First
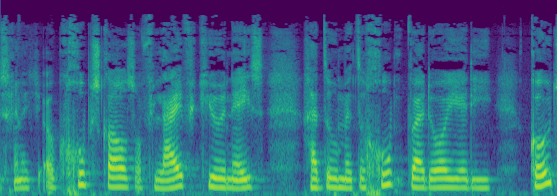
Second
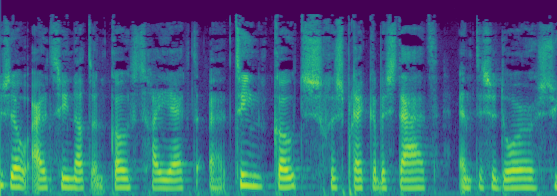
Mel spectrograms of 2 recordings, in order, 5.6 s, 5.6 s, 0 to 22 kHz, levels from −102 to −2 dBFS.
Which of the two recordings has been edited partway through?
second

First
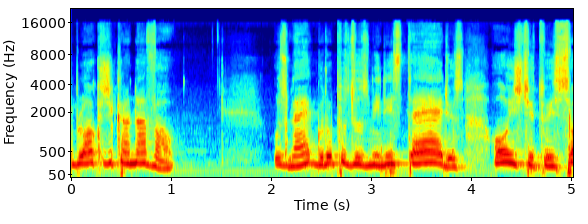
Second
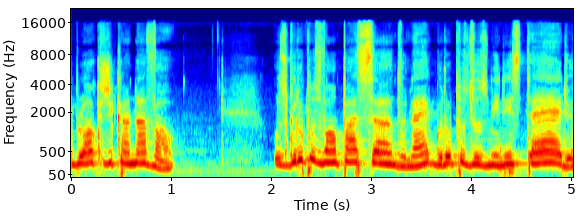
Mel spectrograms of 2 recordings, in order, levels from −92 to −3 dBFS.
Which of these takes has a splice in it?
first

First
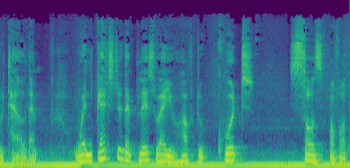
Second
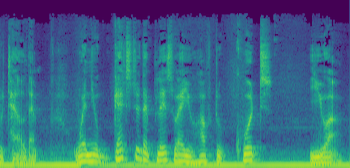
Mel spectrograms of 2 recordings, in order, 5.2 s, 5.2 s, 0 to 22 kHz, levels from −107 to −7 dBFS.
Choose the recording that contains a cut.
first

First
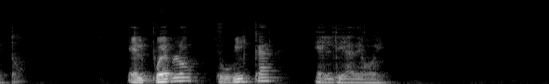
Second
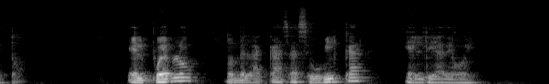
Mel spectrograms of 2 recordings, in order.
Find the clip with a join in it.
first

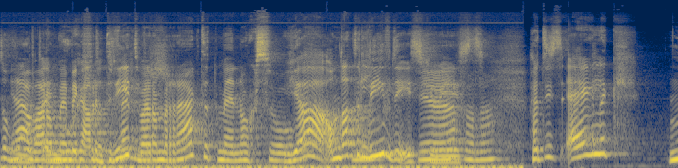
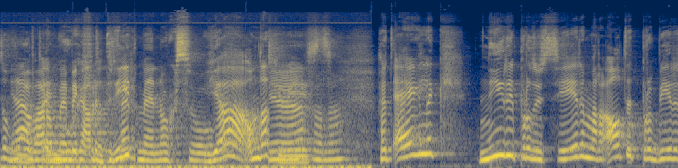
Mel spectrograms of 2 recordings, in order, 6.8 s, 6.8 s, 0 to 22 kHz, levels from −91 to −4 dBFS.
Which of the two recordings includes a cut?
second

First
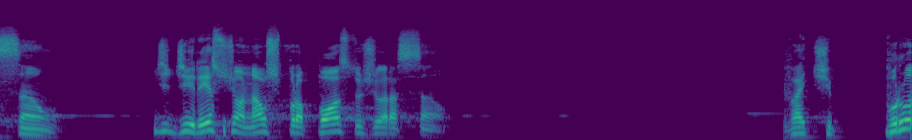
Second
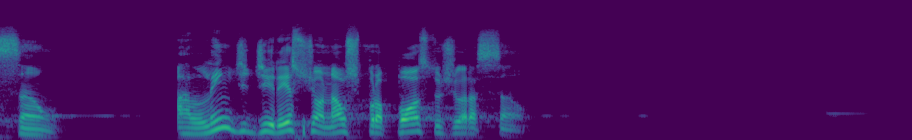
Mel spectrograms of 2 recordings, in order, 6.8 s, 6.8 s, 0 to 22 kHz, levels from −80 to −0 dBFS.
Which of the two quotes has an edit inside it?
first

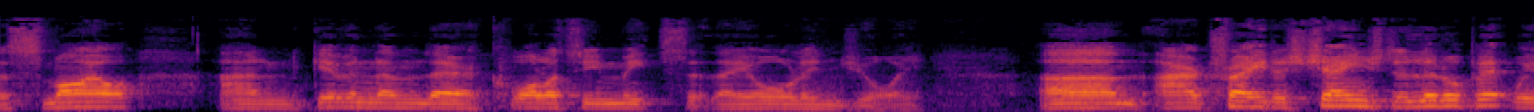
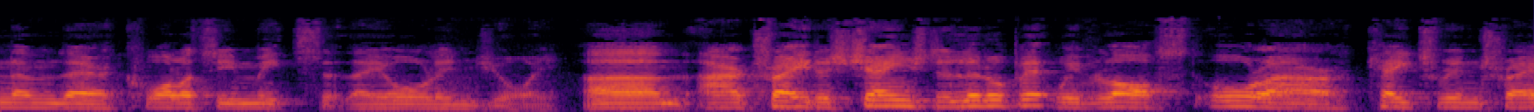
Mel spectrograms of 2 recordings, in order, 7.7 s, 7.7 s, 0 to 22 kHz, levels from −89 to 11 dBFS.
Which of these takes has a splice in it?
second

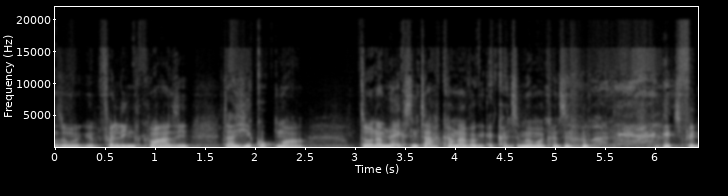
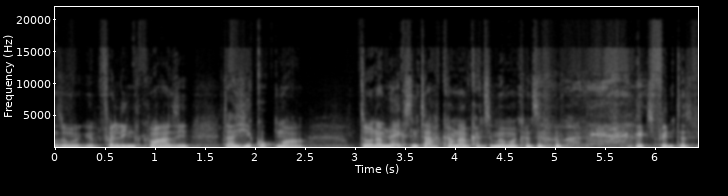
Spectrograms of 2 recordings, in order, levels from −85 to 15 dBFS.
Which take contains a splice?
second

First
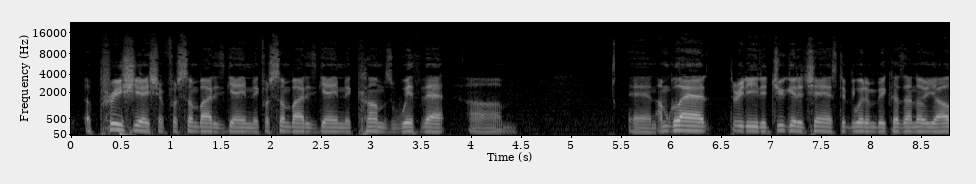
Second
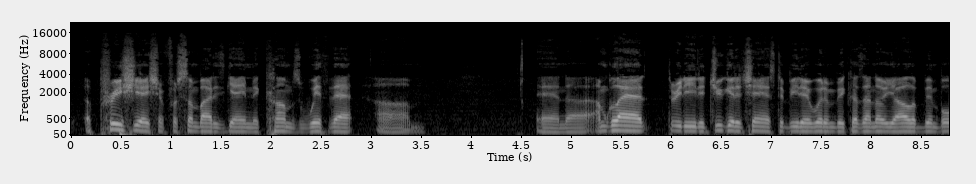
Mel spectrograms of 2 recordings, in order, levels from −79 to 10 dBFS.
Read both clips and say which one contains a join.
first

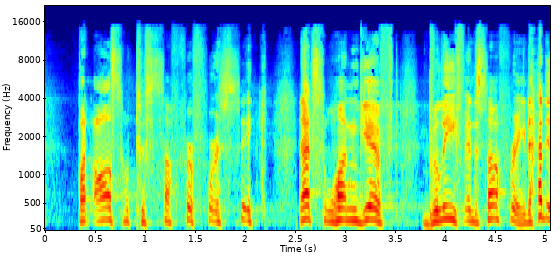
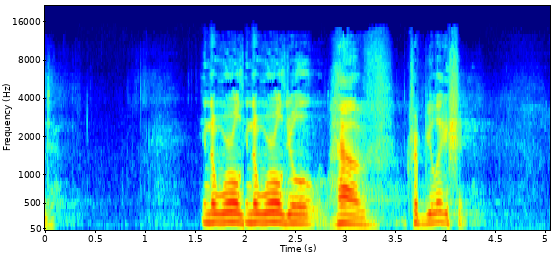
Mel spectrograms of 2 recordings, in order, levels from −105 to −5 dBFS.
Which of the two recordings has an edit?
second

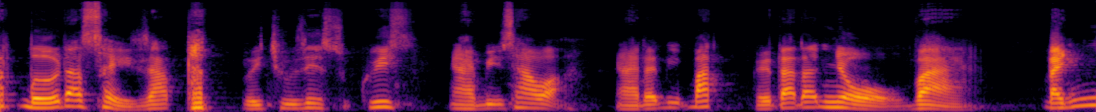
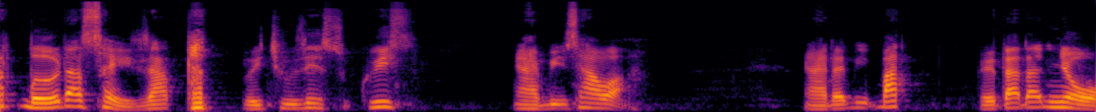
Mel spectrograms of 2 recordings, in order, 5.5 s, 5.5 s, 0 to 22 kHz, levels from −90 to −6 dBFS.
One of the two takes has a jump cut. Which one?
first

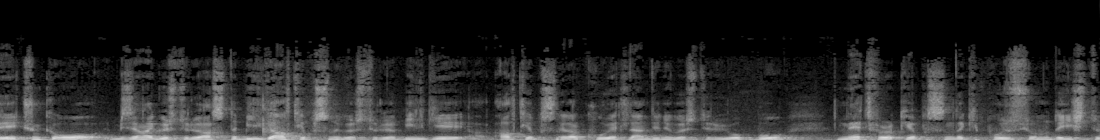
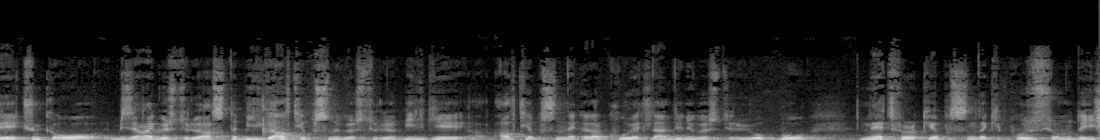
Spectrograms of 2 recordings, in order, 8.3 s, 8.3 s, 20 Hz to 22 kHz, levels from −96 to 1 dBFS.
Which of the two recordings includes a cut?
first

